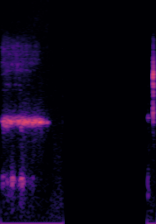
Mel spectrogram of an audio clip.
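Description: Near silence, apart from a faint sniff at a wine glass carrying a thin steady whistle that fades out under a second in.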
